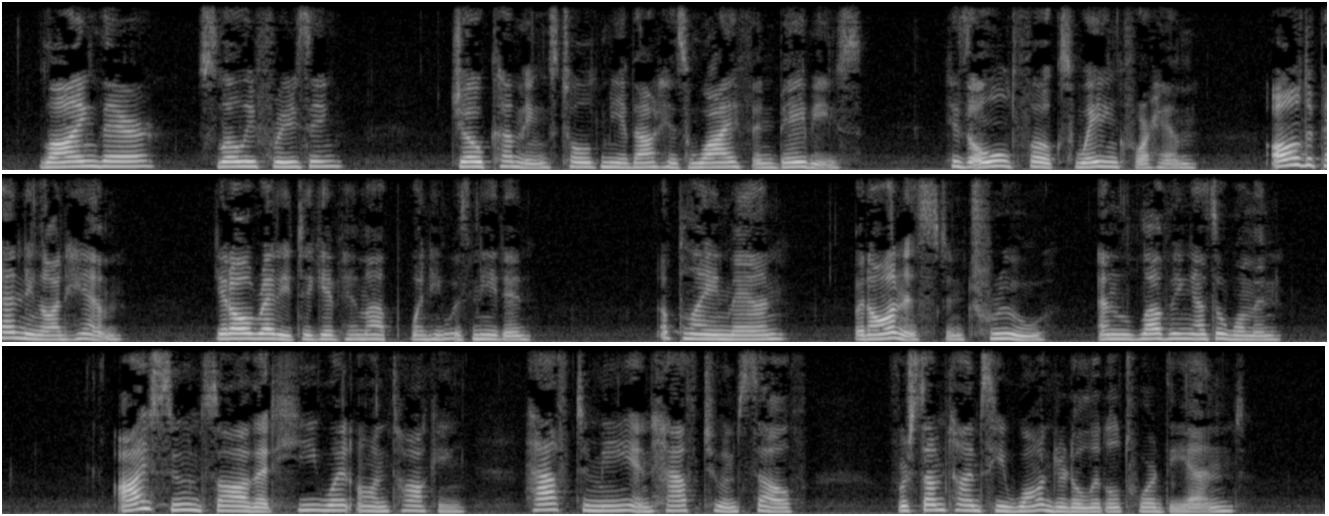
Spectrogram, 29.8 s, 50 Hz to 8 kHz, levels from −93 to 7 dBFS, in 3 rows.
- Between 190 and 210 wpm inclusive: No, average, 145 wpm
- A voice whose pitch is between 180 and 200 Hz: No, high, 215 Hz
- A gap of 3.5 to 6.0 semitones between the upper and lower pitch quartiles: No, average, 3.0 semitones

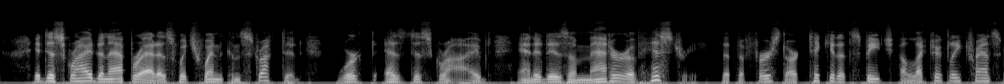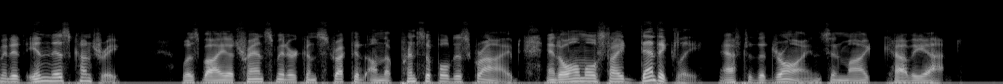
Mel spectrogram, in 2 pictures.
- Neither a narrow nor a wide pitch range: No, wide, 6.0 semitones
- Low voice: Yes, low, 115 Hz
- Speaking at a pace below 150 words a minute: Yes, slow, 135 wpm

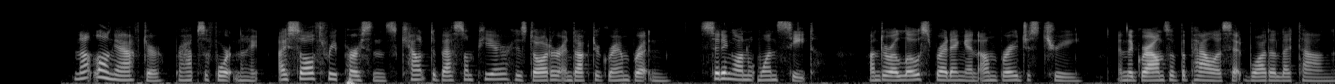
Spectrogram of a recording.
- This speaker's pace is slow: No, average, 175 wpm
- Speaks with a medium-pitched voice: No, high, 195 Hz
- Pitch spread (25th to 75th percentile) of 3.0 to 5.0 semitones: No, narrow, 2.4 semitones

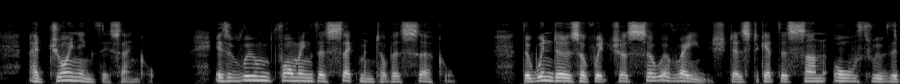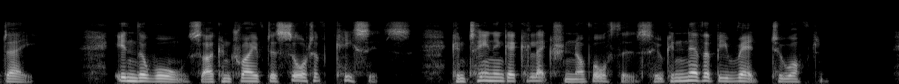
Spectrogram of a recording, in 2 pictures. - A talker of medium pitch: Yes, medium, 145 Hz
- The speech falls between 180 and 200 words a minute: No, average, 165 wpm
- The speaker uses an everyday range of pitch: Yes, average, 3.7 semitones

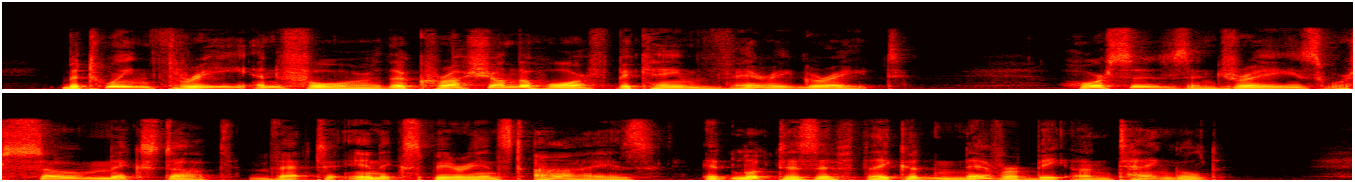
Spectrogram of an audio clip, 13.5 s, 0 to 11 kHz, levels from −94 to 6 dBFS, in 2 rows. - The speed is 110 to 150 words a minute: Yes, average, 140 wpm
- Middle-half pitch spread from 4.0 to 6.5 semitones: Yes, average, 4.3 semitones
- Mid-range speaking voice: No, low, 115 Hz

